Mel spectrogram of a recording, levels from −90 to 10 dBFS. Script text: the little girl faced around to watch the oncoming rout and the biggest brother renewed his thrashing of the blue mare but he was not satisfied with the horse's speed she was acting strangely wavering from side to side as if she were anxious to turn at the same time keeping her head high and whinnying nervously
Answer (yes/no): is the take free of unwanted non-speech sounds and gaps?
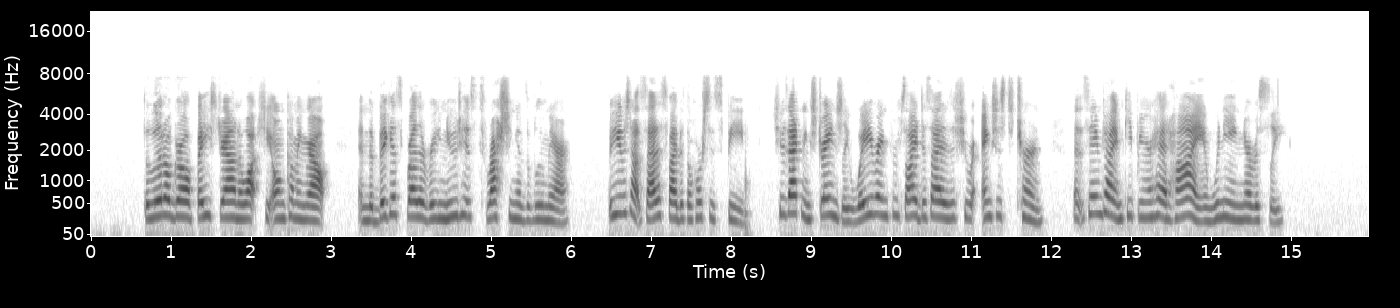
yes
